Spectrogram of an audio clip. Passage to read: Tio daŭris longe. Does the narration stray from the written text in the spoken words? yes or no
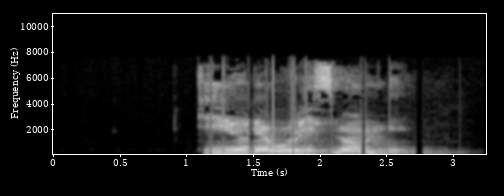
no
